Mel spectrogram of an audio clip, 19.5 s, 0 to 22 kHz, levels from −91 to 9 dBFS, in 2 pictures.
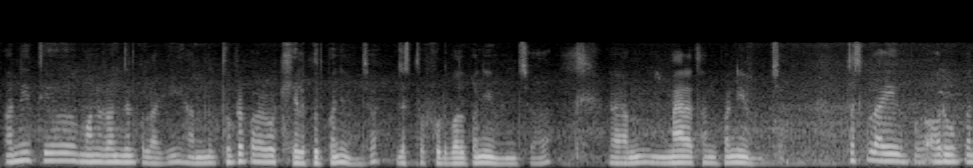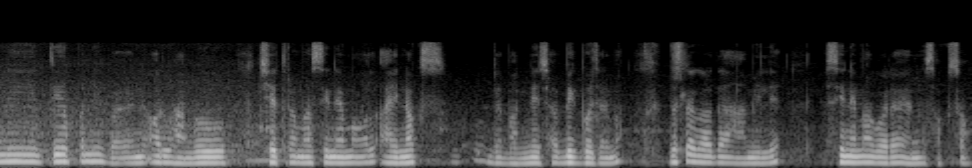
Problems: background sounds at intervals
